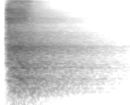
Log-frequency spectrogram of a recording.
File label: Pain Sniper, en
